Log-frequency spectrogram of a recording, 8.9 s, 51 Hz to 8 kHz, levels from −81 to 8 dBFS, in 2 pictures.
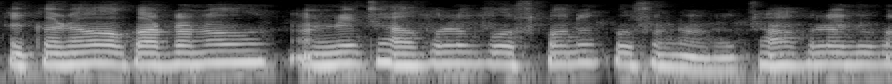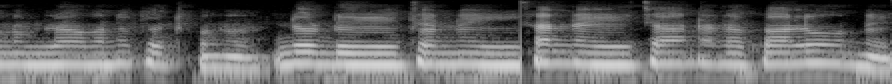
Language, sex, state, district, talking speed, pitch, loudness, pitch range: Telugu, male, Andhra Pradesh, Krishna, 115 wpm, 170 Hz, -15 LUFS, 160-175 Hz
